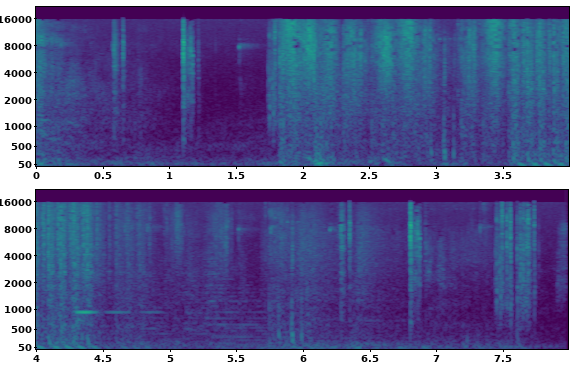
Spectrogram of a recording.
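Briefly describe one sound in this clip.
A rifle's magazine is swapped with metallic clicks.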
